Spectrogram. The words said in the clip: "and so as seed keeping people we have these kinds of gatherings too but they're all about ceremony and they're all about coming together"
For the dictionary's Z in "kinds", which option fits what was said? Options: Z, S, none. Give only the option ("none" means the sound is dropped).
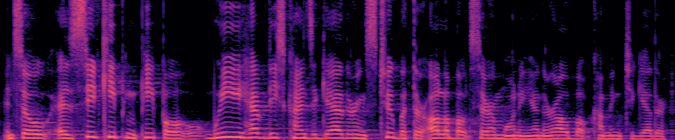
Z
